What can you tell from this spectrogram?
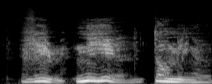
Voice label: Humanoid male; Stellaris

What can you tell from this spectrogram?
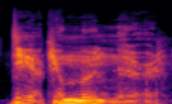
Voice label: Humanoid male; Stellaris

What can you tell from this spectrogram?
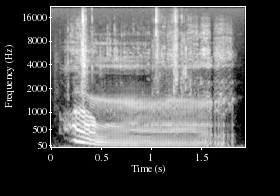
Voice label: Cute molluscoid snail greetings; Stellaris

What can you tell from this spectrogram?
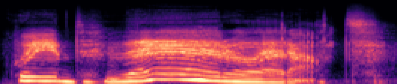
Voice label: Humanoid female; Stellaris

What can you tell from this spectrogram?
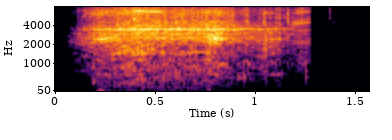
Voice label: Robot plantoid greetings; Stellaris

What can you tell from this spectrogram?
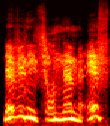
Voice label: Humanoid female; Stellaris

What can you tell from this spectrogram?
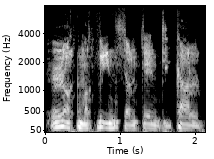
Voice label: Humanoid male; Stellaris

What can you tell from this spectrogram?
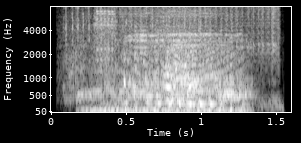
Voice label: Robot mammalian greetings; Stellaris

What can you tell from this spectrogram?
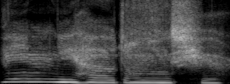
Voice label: Humanoid portrait female; Stellaris

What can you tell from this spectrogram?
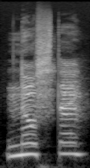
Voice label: Humanoid portrait female; Stellaris

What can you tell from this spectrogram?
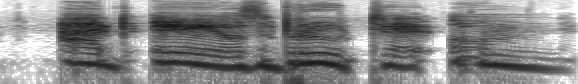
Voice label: Humanoid female; Stellaris

